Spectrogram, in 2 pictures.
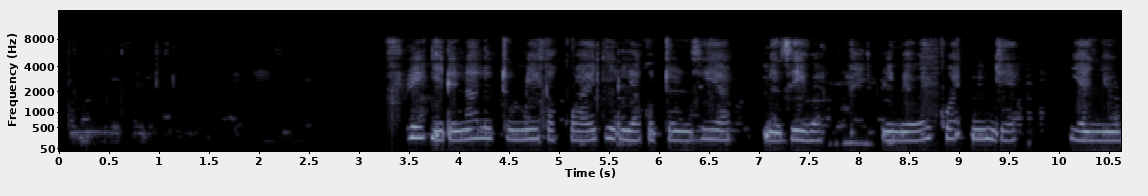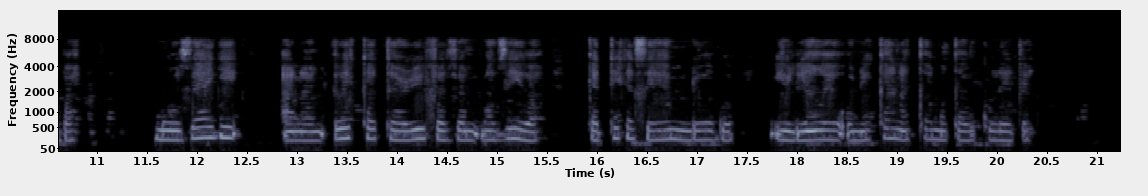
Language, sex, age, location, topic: Swahili, female, 25-35, Dar es Salaam, finance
